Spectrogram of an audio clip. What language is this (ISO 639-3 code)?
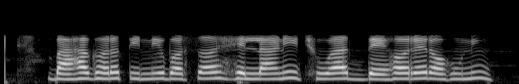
ori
